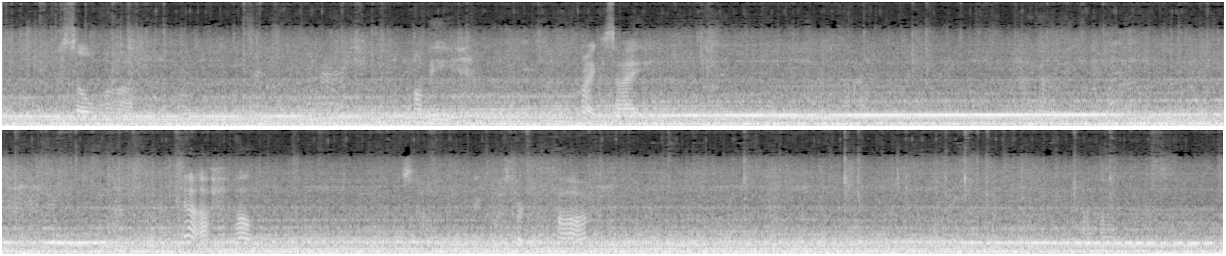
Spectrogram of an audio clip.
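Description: A bus engine hums and drones steadily as the bus rolls along.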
